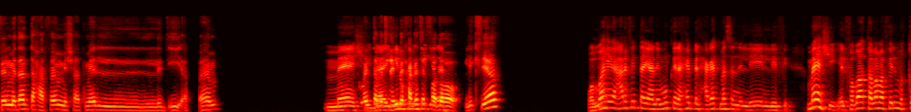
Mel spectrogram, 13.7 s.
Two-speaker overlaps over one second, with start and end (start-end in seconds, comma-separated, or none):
5.4-6.8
